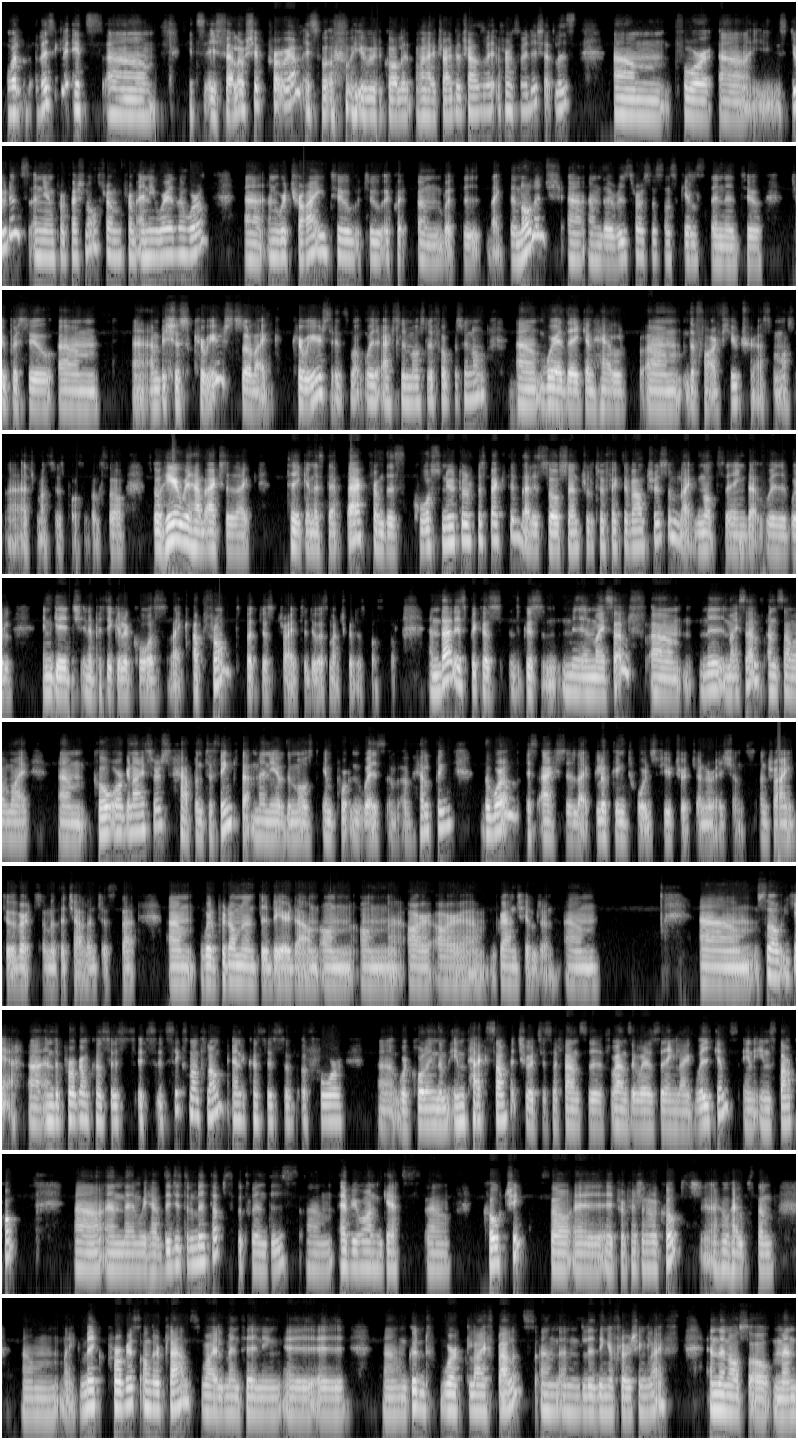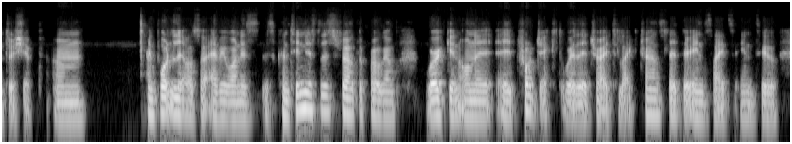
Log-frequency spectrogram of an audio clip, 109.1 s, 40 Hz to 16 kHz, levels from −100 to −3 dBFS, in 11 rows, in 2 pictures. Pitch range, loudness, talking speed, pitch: 115-145 Hz, -25 LUFS, 170 wpm, 125 Hz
